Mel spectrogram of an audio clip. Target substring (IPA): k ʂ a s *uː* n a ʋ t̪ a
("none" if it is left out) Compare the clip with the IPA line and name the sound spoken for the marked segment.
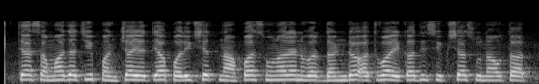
u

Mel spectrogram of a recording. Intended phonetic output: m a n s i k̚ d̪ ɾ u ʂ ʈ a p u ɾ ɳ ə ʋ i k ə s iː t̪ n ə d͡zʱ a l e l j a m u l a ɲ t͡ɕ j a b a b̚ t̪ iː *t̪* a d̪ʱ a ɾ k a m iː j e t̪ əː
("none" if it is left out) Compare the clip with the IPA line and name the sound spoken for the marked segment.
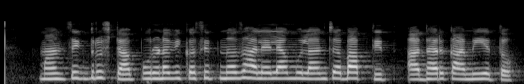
t̪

